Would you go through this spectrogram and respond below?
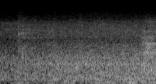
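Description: The flooded Chérin river rushing in spate, a loud, steady broadband roar of fast-moving water heard close with no voices.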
